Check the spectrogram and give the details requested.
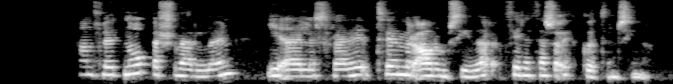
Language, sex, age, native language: Icelandic, female, 50-59, Icelandic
